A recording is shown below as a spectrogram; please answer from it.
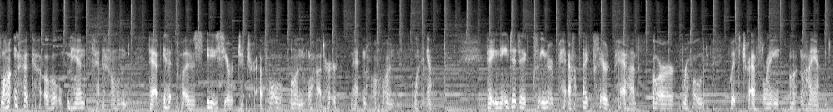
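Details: Woman with spasmodic dysphonia, recorded before Botox injection of her vocal cords; spasmodic dysphonia.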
